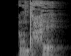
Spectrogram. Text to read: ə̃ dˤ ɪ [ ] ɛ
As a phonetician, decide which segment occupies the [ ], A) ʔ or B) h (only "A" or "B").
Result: B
